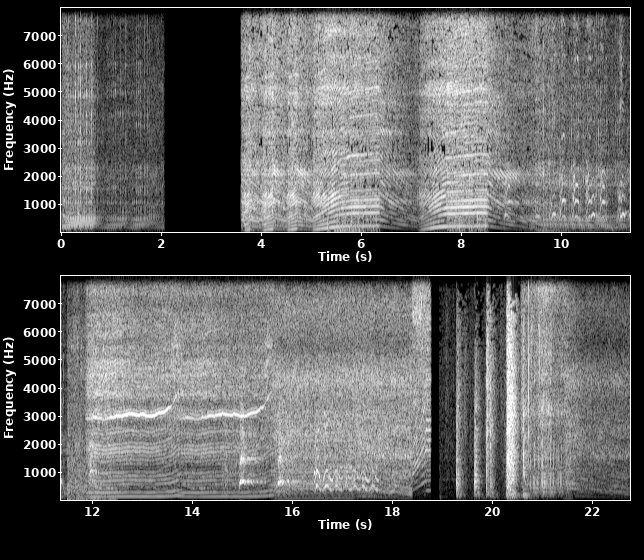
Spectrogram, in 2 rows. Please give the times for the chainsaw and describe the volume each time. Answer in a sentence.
You can hear the chainsaw briefly from 0.0 to 2.1 s; from 3.5 to 18.8 s, getting quieter; and briefly from 20.6 to 22.7 s.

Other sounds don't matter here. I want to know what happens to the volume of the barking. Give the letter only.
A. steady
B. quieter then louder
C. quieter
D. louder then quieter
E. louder
E.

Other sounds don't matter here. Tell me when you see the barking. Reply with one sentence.
You can hear the barking from 8.8 to 12.2 s and from 14.6 to 17.8 s.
